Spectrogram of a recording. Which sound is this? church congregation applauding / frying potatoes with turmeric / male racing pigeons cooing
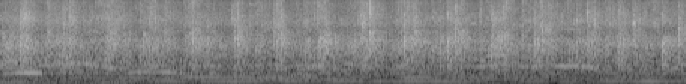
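church congregation applauding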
